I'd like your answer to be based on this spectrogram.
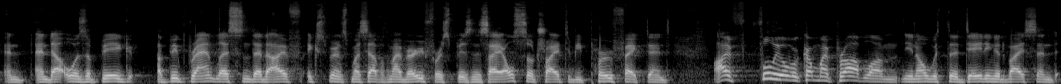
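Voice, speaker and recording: A man's voice: medium pitch, a little mellow. A man with a German accent hosting a casual interview as a business mentor, enthusiastic and full of praise. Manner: enthusiastic, praising, many restarts.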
